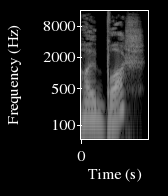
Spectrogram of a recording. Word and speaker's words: Holbox: Unter anderem waren wir auf Holbox. Ja, es schreibt sich Holbox mit einem X, aber die Mexikaner sagen Holbox. Also das X wird anders ausgesprochen.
